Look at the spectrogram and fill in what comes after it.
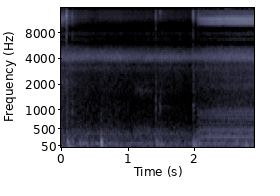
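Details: Turbo Honda boost control solenoid driven from Hondata laptop at about 55 duty: quiet steady electric hum with soft clicks as valve cycles, louder with higher duty; solenoid working normally.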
